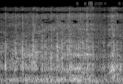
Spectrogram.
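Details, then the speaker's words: XMaxx RC truck after an 80kg PowerHD servo upgrade: harsh uneven grinding rattle with motor whine under drive, front wheels not driving; front differential failed, small crack in front bulkhead, not caused by servo mods. "you know what I'm kind of sick of hearing that noise I think we're gonna end the video there even on the front diff definitely didn't survive"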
